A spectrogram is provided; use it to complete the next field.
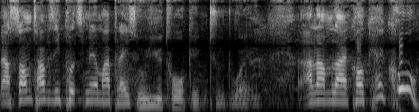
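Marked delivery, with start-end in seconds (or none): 1.3-2.6 deep, low god voice, as from above. Retelling how God puts him in his place, in a God voice. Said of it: "it just sounds better like to do God's voice like that".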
